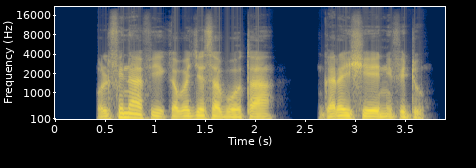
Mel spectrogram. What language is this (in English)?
Oromo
